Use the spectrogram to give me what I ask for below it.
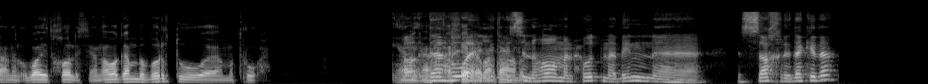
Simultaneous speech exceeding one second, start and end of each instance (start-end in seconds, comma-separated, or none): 4.0-5.4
